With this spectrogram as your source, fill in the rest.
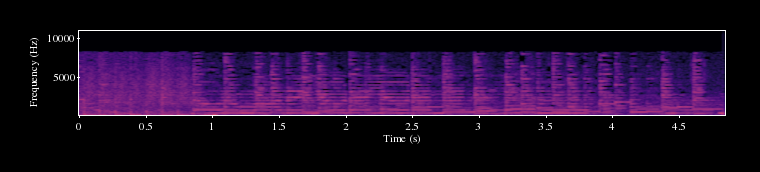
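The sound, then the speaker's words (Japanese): A phone ringtone for an incoming call from Egypt, a repeating melody of bright electronic notes playing steadily throughout. “エジプトからお電話だよ”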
